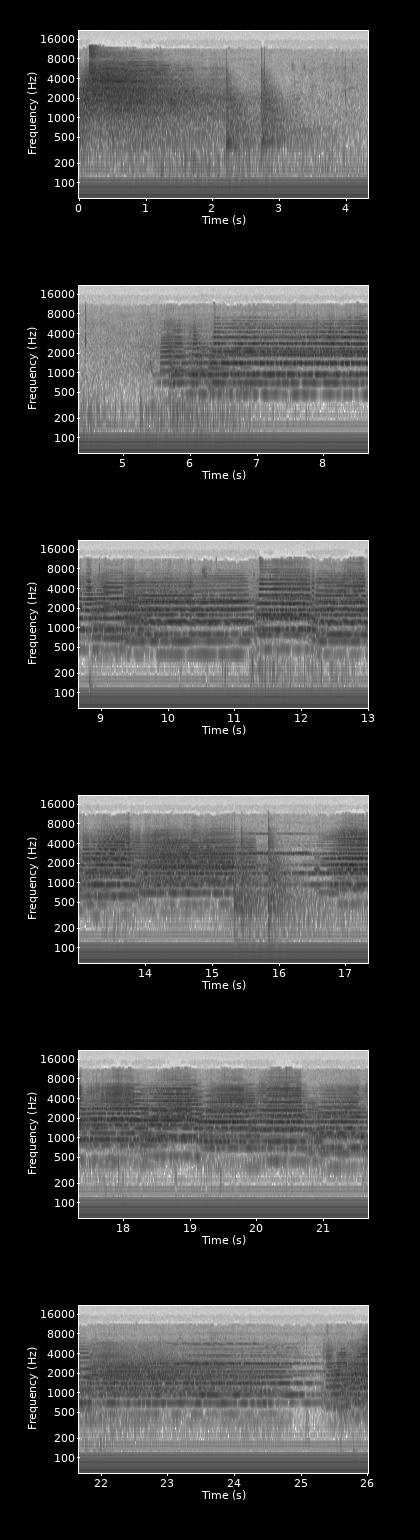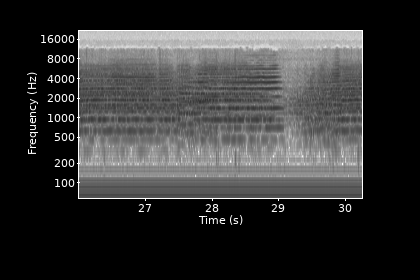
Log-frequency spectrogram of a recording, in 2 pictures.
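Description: High school marching band playing on the field. A percussion crash rings away at the start, then the brass section plays sustained chords that change step by step. A second crash comes about halfway through.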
